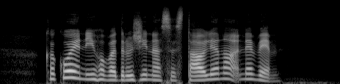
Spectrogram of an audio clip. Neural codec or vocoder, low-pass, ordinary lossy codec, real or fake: autoencoder, 48 kHz, 32 numbers a frame, DAC-VAE, trained on Japanese speech; 19.8 kHz; none; fake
